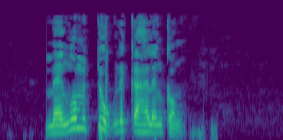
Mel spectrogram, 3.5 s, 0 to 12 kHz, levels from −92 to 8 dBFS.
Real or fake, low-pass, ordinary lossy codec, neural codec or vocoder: real; 10.8 kHz; MP3, 32 kbps; none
